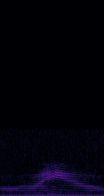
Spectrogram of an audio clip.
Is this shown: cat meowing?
yes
